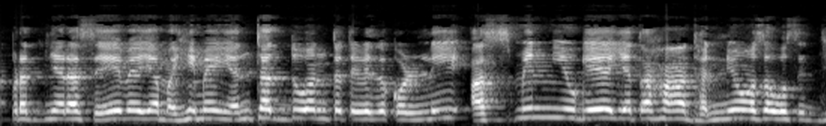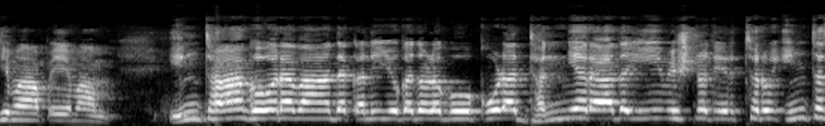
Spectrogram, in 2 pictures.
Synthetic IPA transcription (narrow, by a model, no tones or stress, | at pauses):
pɾɐd̪njɐɾɐseːʋɛjɐmɐɦimeent̪ʰɐd̪ːuɐnt̪ɐt̪iɭid̪ukoɭːiɐsminjuɡeːjɐt̪ɐɦɐd̪ʱɐnjoːsɐʋusid̪ʱːimaːpeːmaːm | int̪ʰaːɡʱoːɾɐʋaːd̪ɐkɐlijuɡɐd̪ɔɭɐɡuːkuːɽɐd̪ʱɐnjɐɾaːd̪ɐiːʋiʂɳut̪iːɾt̪ʰɐɾuint̪ʰɐ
